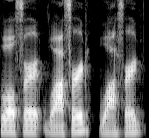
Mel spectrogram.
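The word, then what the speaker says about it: Wolford: Could be playing with Wofford, the L is silent.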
